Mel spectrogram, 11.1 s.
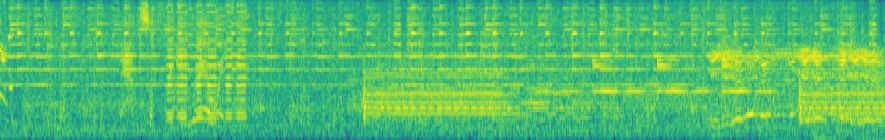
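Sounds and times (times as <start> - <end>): train running on rails: 0.0 - 11.0
train horn: 2.0 - 3.2, 4.5 - 7.5, 8.9 - 11.0.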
